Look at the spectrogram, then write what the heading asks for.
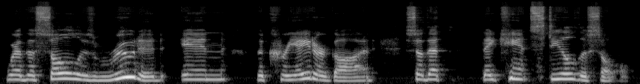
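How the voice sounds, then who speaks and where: A woman's voice: fairly high pitch, takes it slowly, darkish tone. Earnest woman explaining spiritual ideas. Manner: earnest, explanatory, quotes scripture. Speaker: podcast guest, author and researcher. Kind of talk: conversational spiritual teaching.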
